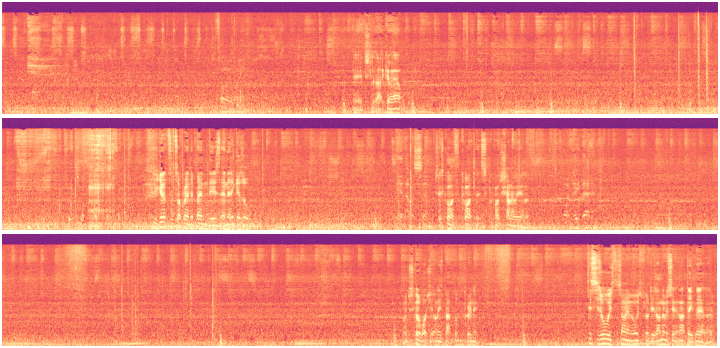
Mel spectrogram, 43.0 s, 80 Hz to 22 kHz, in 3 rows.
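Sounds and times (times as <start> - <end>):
engine running at low speed: 0.0 - 42.9
water washing and tyre noise: 0.0 - 42.9.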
